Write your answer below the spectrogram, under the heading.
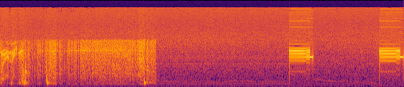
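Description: NOAA Weather Radio broadcast played straight from a Midland weather radio's audio output: the last of the announcement and a stretch of static that cuts off about two seconds in, then, after a low hum, two brief buzzy data bursts about a second and a half apart. These bursts are the SAME digital end-of-message code that closes the Required Weekly Test.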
